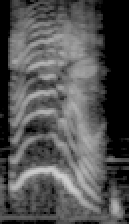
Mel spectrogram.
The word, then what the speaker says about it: allelon: Eleon is spelled A-L-L-E-L-O-N. Now, I know some of my coming to America people say, Eleon, Eleon. No, not that word, but it's close. It's Eleon, A-L-L-E-L-O-N, which means one another, each other, mutually, or reciprocal.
